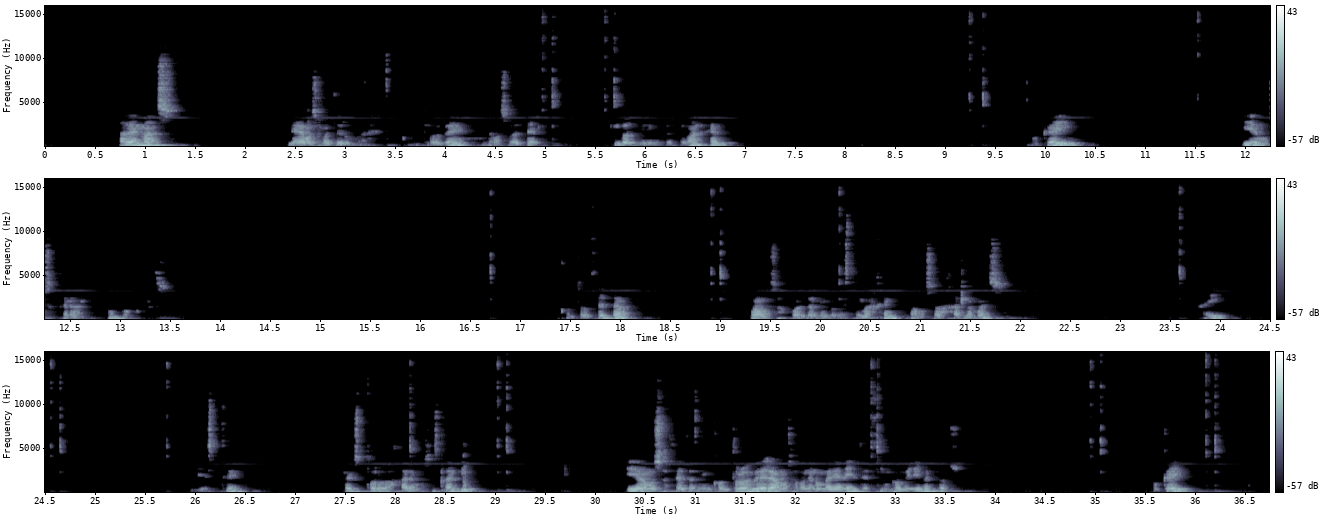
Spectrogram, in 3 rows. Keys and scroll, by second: 3.4 super+b, 17.5 super+z, 31.0 super+b.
